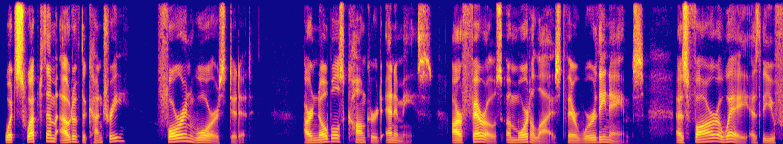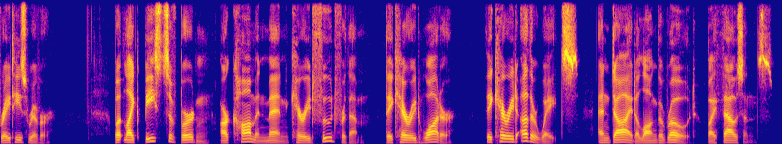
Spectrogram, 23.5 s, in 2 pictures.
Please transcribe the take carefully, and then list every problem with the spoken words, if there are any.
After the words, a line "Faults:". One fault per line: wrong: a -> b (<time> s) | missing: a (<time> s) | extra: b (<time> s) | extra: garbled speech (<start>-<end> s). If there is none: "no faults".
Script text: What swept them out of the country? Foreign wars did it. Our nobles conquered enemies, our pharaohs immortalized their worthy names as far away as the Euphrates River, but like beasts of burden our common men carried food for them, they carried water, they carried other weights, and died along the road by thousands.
What swept them out of the country? Foreign wars did it. Our nobles conquered enemies, our pharaohs immortalized their worthy names as far away as the Euphrates River, but like beasts of burden our common men carried food for them, they carried water, they carried other weights, and died along the road by thousands.
Faults:
no faults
